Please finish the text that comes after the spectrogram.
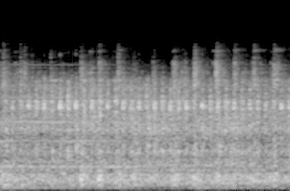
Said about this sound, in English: Then the men moved in with the pontoons, and other crew members dropped a suction hose into the water filled hull and started a pump to empty.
